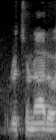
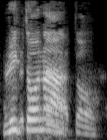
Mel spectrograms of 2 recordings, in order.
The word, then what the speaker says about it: Ritornato: I want to get into Ritornato, and forgive me if I'm pronouncing it. How do you say it properly? Ritornato.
